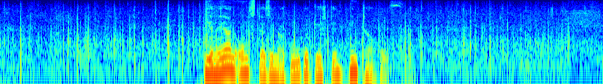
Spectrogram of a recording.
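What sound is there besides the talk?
rain falling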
